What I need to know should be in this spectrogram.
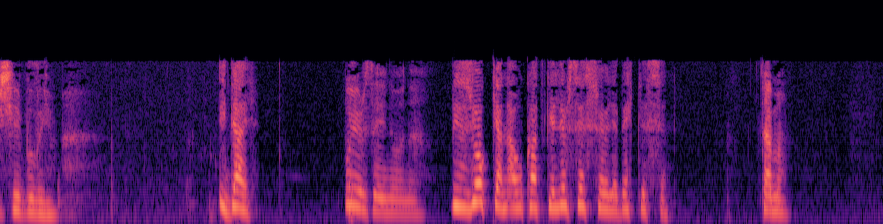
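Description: An elderly woman speaks calmly and earnestly, close by.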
